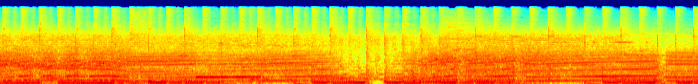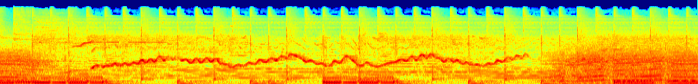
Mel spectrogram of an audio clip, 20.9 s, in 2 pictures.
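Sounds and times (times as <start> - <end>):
cartoon race car engine revving: 0.0 - 5.2, 6.0 - 11.2, 18.7 - 20.9
background music with steady beat: 0.0 - 20.9.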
